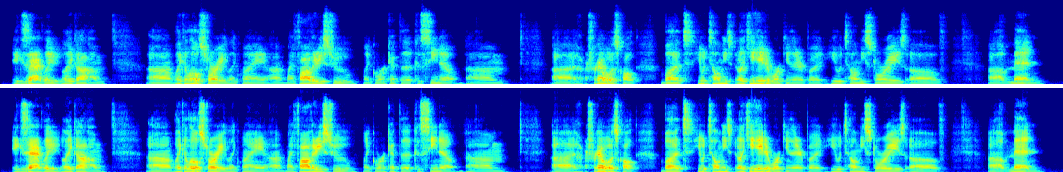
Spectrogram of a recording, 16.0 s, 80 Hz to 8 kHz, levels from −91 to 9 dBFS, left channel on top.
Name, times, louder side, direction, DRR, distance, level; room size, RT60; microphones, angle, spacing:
voice 1, 0.2-1.5 1.8-1.9 2.2-7.5 8.3-14.1 14.8-15.6, right 4 dB, 65° right, 1.5 m, -27 dB
7.5 x 6.9 x 3.0 m
head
